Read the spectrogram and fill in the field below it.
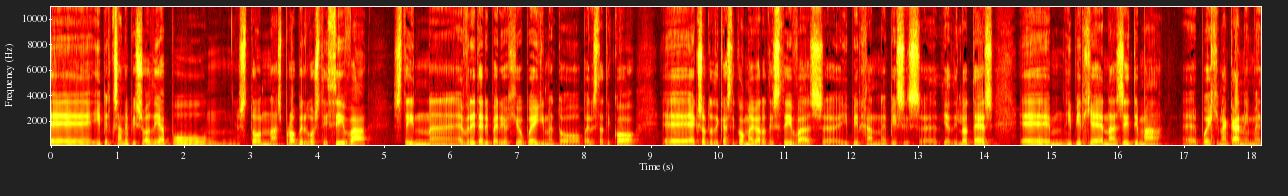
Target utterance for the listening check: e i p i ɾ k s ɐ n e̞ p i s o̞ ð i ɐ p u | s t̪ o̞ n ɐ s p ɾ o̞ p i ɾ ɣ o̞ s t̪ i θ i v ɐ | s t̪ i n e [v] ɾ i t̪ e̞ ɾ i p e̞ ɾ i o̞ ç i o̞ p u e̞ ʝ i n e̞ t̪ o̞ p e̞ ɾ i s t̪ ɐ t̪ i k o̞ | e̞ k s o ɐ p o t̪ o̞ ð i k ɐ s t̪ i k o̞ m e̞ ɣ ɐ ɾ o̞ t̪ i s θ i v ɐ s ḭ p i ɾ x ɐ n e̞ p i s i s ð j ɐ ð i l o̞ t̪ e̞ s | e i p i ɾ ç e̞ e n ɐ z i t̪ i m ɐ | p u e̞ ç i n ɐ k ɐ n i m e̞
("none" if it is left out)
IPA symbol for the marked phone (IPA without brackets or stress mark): v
